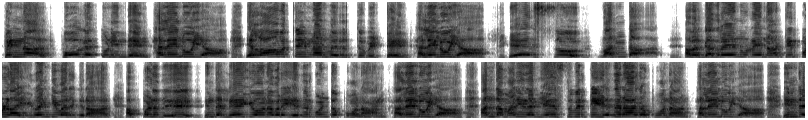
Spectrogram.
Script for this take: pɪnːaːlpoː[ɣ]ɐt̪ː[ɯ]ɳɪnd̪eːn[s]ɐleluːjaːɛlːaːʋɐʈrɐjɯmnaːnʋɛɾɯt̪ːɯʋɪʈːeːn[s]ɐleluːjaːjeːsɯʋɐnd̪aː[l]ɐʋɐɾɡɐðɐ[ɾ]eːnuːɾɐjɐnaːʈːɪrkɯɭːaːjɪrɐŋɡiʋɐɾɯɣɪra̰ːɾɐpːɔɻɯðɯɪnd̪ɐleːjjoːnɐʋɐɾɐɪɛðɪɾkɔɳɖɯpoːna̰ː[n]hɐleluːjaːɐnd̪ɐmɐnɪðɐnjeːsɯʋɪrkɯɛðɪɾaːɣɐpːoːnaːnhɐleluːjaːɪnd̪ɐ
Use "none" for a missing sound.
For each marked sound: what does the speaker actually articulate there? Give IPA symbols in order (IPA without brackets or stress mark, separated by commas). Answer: ɣ, ʊ, h, h, ɾ, ɾ, n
